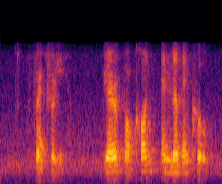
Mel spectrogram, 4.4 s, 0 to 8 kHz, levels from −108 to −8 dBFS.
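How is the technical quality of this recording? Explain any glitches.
Technical quality is limited by a single fault that runs through the whole clip.

AMR narrowband mobile codec, throughout: the speech has been squeezed into a mobile narrowband channel, which models the vocal tract and drives it with a few coded pulses per short frame. The line passes roughly 250 Hz to 3.4 kHz, with nothing above 3.7 kHz, so the voice sounds thin and boxy. The coding damage is plainly audible as a buzzy, synthetic edge, which fits a 10.2 kbps mode.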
